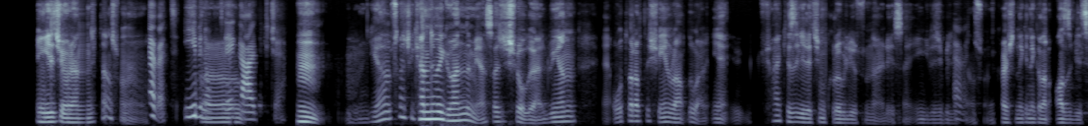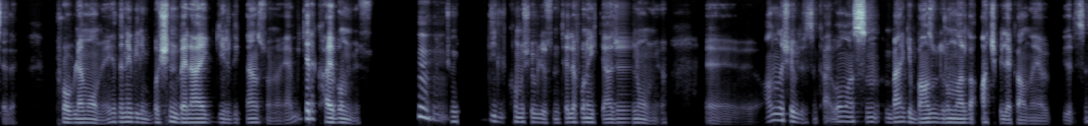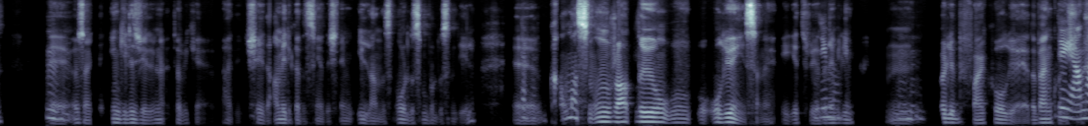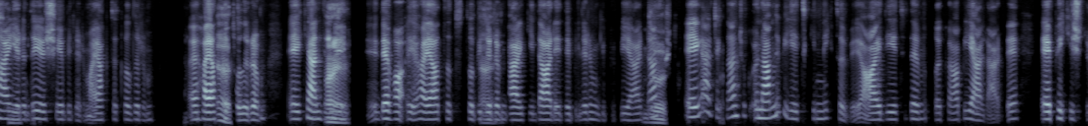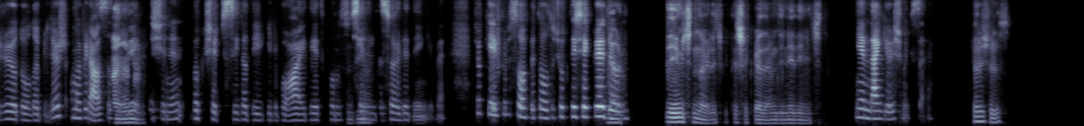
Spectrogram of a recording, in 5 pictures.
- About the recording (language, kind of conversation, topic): Turkish, podcast, İki dilli olmak aidiyet duygunu sence nasıl değiştirdi?
- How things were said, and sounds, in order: unintelligible speech; other background noise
